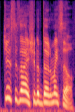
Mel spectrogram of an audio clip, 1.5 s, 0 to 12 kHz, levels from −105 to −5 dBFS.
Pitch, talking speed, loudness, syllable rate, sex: 210 Hz, 280 wpm, -16 LUFS, 5.8 syllables/s, male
